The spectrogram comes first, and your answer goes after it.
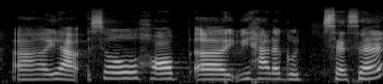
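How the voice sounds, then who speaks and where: In a raised, projected voice, a woman speaks with a Tamil accent at a high pitch. Her pace is fairly slow. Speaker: event host. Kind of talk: event hosting. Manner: halting.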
